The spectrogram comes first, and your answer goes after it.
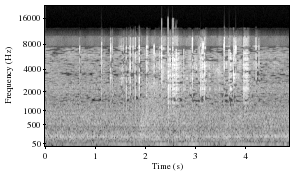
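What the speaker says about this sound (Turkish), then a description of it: "Bir yandan kuvars kumu dökümüne başladı." Quartz sand pours out of an opened NH fuse, a fine granular patter of tiny ticks and grains that swells in the middle and then fades, heard close over a low steady background hum.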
